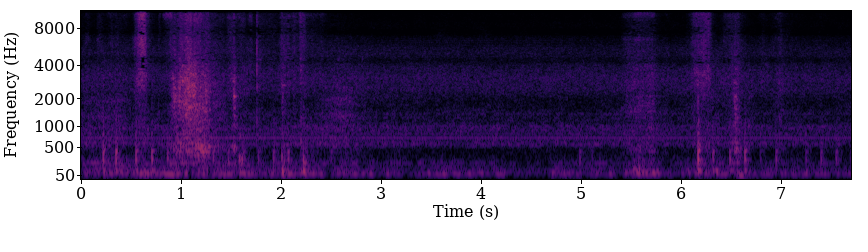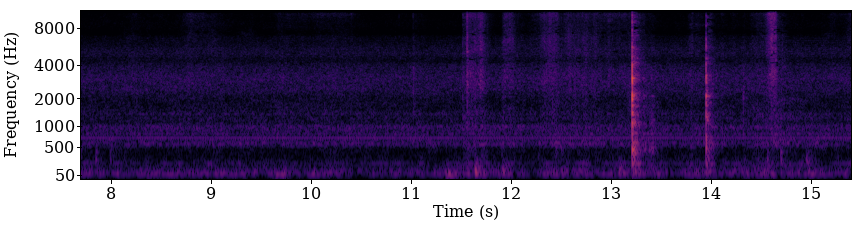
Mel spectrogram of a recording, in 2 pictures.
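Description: A plastic protractor slides and taps on paper.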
